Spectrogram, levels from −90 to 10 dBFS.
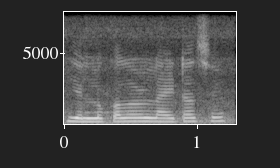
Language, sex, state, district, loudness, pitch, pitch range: Bengali, female, Tripura, West Tripura, -13 LUFS, 240 Hz, 235-245 Hz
